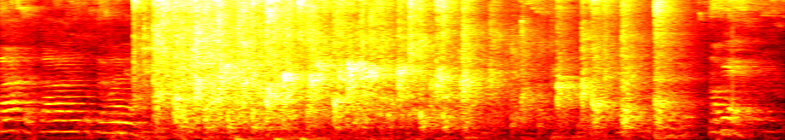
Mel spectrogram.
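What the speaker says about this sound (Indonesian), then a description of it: "Tepuk tangan untuk semuanya" A classroom of students claps for everyone after group work. A teacher's voice comes first, then a burst of brisk applause with sharp individual claps that thins out toward the end.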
